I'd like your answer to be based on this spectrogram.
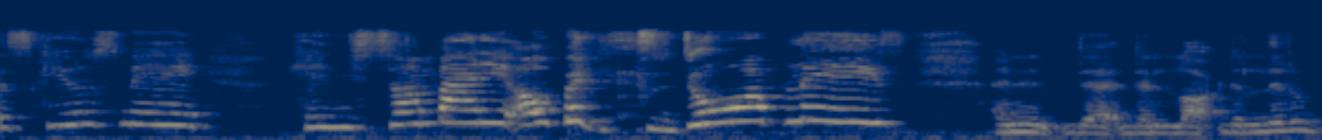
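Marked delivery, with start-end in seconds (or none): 0.0-4.5 high, loud call through the door; loud high sing-song call with a laugh; calling through glass. Retold or imitated. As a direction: call out to the kids behind the glass. Knocking on glass, calling kids.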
